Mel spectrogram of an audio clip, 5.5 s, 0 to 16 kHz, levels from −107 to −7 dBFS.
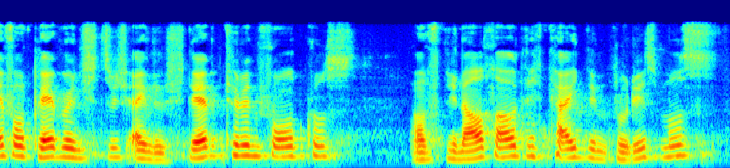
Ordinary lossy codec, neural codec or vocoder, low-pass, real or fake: none; autoencoder, 22.05 kHz, a latent of 192 numbers a frame, VITS, trained on one speaker; 9.9 kHz; fake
